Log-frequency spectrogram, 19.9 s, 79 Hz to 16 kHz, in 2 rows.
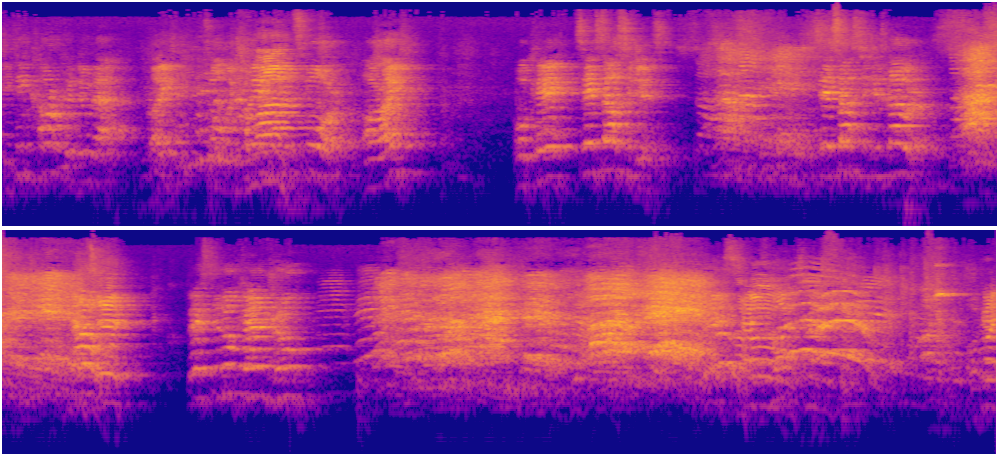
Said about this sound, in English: Up Tip, and now a big cheer for Up Tip. Yes, let's do a practice. 3, 2, 1.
